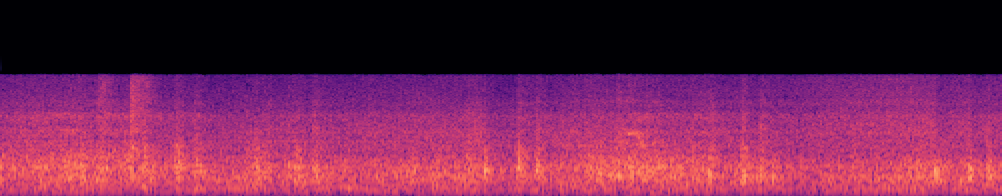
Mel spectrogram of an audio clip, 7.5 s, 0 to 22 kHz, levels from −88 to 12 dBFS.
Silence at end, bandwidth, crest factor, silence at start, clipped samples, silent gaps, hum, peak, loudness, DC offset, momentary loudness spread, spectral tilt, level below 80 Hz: 0 s; 5.4 kHz; 16 dB; 0 s; under 0.1%; none; none; 0 dBFS; -16 LUFS; under 0.1%; 6 LU; -7.5 dB/octave; -38 dBFS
